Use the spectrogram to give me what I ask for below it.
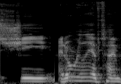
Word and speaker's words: Xi: edit this video that I have repeatedly mispronounced the Chinese president's name as Z the correct pronunciation is she I don't really have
